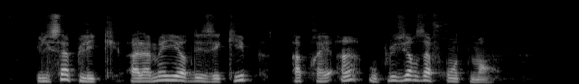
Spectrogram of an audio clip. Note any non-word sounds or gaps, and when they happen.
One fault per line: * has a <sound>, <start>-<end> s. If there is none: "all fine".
all fine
